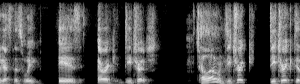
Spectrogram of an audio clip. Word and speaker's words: Dietrich: this week is Erik Dietrich hello and dietrich dietrich did I now that I've introduced you did I get that wrong as a Dietrich it is Dietrich okay very good and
